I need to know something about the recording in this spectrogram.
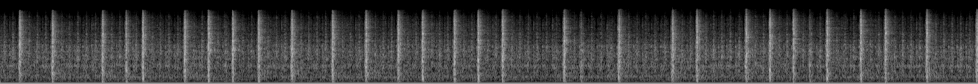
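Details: Allis-Chalmers racing tractor with swapped engine, unmuffled: sharp loud exhaust cracks firing unevenly at racing pace; kill wire had unplugged so switch failed, engine overspeeding toward runaway.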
